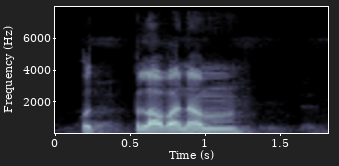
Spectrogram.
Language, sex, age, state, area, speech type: Sanskrit, male, 18-30, Bihar, rural, read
